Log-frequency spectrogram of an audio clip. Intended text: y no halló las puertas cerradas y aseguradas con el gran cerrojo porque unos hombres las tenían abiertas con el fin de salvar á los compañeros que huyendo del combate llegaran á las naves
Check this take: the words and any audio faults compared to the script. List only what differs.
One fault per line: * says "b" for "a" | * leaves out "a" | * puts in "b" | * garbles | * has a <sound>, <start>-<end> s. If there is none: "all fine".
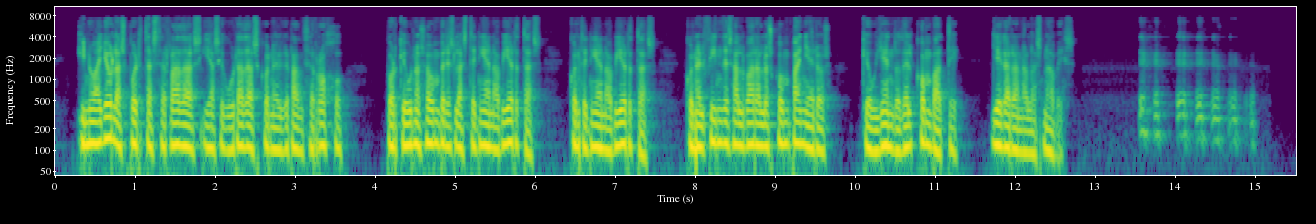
* puts in "tenían abiertas con"
* has a laugh, 13.5-15.1 s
